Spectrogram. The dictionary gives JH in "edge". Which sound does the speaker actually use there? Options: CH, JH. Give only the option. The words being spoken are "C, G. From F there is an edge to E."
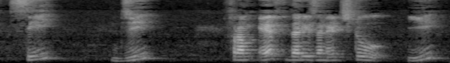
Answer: CH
